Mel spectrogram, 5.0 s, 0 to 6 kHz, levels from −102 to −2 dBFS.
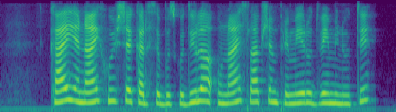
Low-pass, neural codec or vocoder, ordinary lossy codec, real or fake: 5.4 kHz; none; none; real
